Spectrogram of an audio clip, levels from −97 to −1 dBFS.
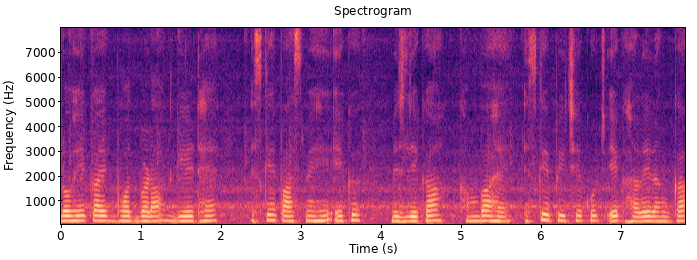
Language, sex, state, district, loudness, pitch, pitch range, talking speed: Hindi, female, Bihar, West Champaran, -16 LUFS, 195 Hz, 190-205 Hz, 175 wpm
